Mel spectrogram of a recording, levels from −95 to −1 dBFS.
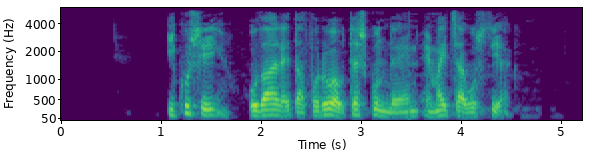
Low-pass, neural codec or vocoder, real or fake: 5.4 kHz; vocoder, 44.1 kHz, 128 mel bands every 256 samples, BigVGAN v2; fake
